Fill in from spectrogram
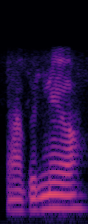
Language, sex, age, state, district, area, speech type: Malayalam, male, 30-45, Kerala, Wayanad, rural, conversation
